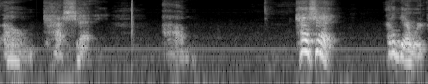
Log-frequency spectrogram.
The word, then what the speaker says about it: cachet: Oh, cachet is spelled C-A-C-H-E-T. It's a French pronunciation, cachet.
